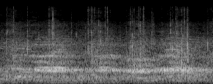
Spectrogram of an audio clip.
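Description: Football crowd in a stadium stand chanting, many voices holding one drawn-out note together.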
